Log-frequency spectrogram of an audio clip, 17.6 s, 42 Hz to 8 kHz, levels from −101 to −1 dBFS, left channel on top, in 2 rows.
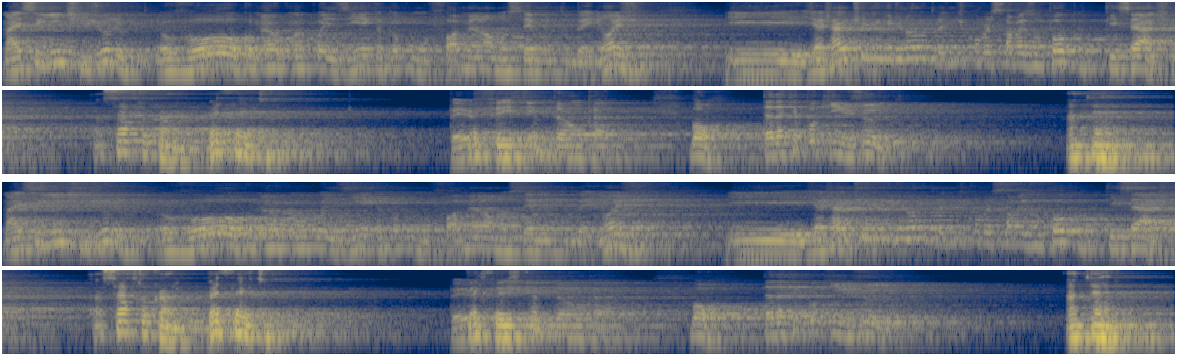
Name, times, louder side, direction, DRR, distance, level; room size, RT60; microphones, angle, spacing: voice 1, 0.0-5.1 5.4-8.8 12.2-13.4 13.7-14.2 14.5-15.6, left 2 dB, 50° left, 2 dB, 0.6 m, -37 dB
voice 2, 9.5-10.8 12.3-12.8 16.8-17.2, right 4 dB, 45° right, 8 dB, 0.3 m, -29 dB
12.0 x 6.9 x 3.1 m, 2.9 s
head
